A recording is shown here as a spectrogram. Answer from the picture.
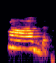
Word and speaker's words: father: அடுத்து father. இந்த ஆர் நாங்க உச்சரிக்க மாட்டோம். father. ரைட்.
